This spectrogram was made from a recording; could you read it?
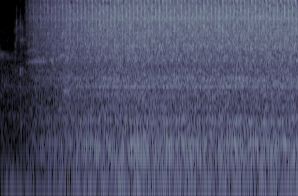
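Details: Ford Fiesta Zetec after timing belt, water pump and service, warming up while bleeding cooling system: engine catches quickly and settles into a steady, smooth idle with no misfire or rattle; running fine.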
